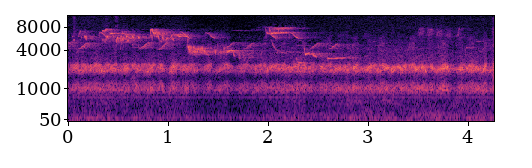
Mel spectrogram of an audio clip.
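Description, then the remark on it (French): A dense chorus of frogs croaks continuously and loudly, many overlapping calls forming a steady pulsing drone with higher trilling notes on top, with no talking. The frogs are at a wetland of former fish-farming ponds near Champigny, in spring, in the afternoon. “Un chouette chemin de balade y a été aménagé et, printemps oblige, les grenouilles s'en donnaient à cœur joie et en plein après-midi.”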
